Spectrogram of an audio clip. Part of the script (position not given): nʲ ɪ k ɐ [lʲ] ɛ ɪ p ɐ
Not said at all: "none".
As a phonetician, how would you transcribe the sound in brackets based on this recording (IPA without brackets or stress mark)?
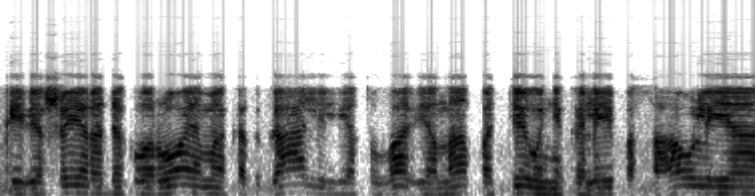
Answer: lʲ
